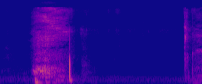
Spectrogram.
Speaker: you want to know something funny? I'm amazing at fake sneezing.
